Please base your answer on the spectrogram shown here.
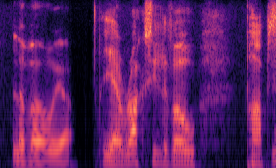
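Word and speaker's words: Laveaux: Roxy Lavo is it is that how it's pronounced Lavo yeah yeah Roxy Lavo pops in and fires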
